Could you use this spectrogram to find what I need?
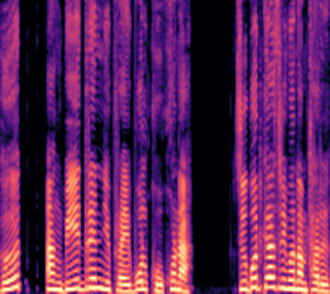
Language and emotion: Bodo, disgusted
